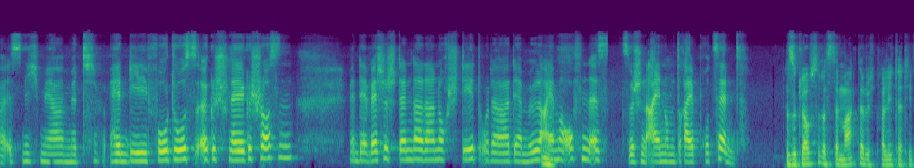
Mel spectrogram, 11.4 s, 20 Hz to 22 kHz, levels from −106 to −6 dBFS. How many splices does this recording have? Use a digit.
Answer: 2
